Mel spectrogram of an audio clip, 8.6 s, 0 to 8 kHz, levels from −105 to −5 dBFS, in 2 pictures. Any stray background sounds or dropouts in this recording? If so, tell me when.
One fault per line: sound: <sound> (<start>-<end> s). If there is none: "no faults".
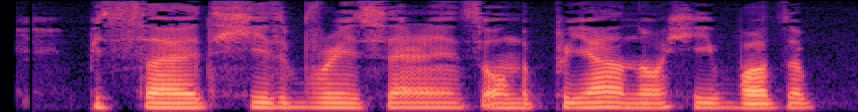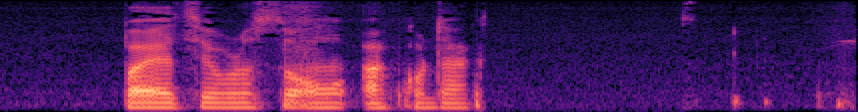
no faults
